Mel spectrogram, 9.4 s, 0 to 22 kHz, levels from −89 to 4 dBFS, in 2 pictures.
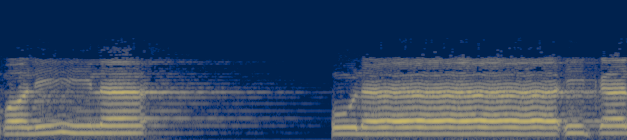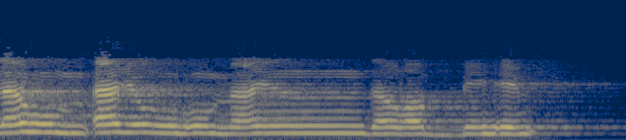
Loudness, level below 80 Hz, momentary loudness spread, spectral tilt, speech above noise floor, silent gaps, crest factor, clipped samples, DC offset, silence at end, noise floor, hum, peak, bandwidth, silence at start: -23 LUFS; -66 dBFS; 11 LU; -4 dB/octave; 40 dB; none; 16 dB; under 0.1%; under 0.1%; 0.45 s; -63 dBFS; none; -8 dBFS; 5 kHz; 0 s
